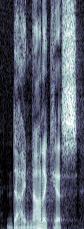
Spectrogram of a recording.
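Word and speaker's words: Deinonychus: do that the next word is deinonicus this is spelled fun d-e-i-n-o-n-y-c-h-u-s dinonicus it sounds like uh sounds like a dinosaur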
